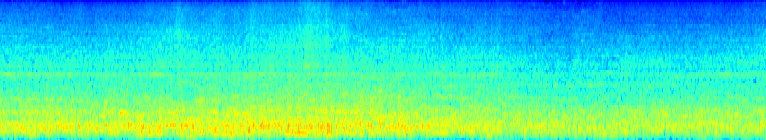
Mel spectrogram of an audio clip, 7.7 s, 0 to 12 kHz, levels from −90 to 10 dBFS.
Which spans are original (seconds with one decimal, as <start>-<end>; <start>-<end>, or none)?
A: 0.0-0.6; 3.6-4.1; 5.3-6.2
